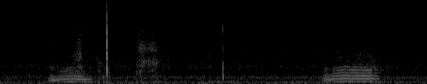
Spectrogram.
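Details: MoMo, a dog asleep on a couch following a rough day, produces two low, wavering snores nearly three seconds apart, with a couple of sharp clicks and light rustling in between.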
